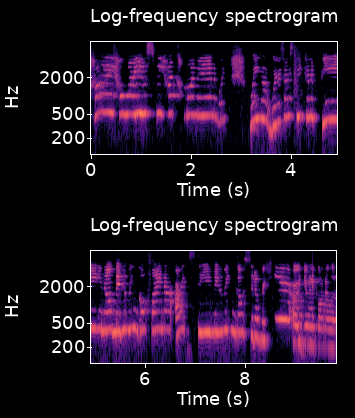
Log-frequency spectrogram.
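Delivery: put-on soft, gentle, very high little-kid voice. Demonstrating how to welcome a little kid, talking to a little kid. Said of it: "So if you're talking to a little kid".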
